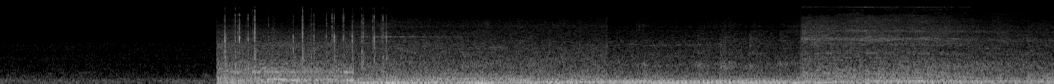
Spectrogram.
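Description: Quiet room tone, then about two seconds in a sudden change to loud city street noise: a steady low traffic rumble with a few clicks, lasting to the end.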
